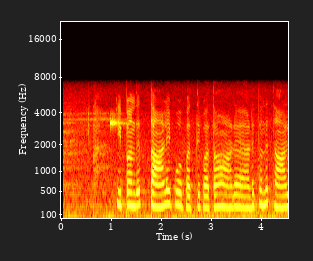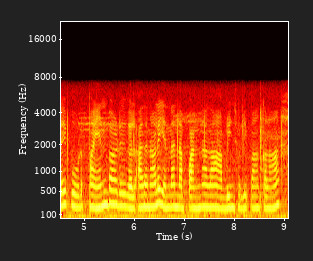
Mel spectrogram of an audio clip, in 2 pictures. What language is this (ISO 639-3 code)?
tam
